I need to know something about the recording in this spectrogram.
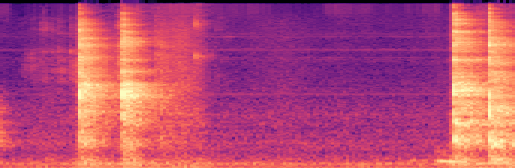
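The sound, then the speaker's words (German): A pan is handled on the stove as butter is put into it: two quick metallic knocks, a pause of a couple of seconds, then two more clanks, with no one talking. “Nee, Butter bitte. In die Pfanne.”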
